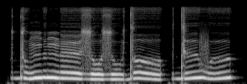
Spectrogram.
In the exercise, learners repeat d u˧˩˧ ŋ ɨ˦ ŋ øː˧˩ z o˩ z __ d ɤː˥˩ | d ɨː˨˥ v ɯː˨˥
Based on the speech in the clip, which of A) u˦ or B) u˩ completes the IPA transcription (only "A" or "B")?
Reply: B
